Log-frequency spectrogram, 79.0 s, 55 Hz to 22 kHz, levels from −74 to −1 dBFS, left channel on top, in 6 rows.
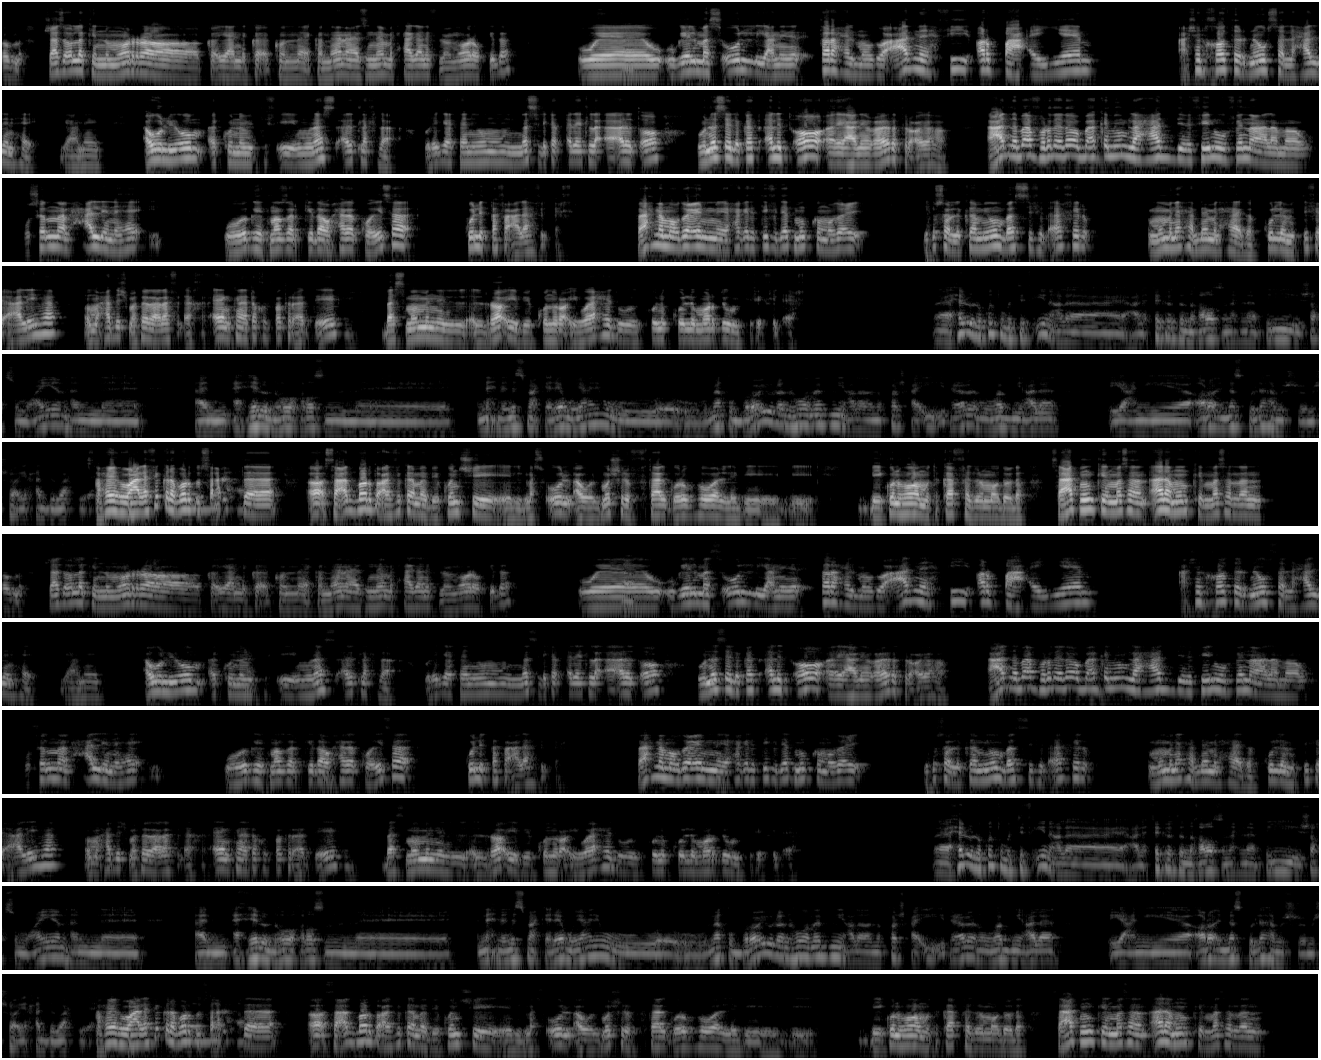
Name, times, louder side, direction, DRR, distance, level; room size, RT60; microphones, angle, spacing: voice 1, 0.0-5.1 5.8-10.9 11.8-13.5 13.8-14.1 14.6-17.1 17.4-22.6 23.0-26.3 26.6-27.7 28.6-30.5 31.0-31.7 32.7-35.0 35.6-37.2 37.8-40.1 40.3-42.9 43.3-47.4 66.8-68.6 68.9-74.0 74.5-76.1 76.4-78.4, left 8 dB, 75° left, 0.3 m, -30 dB
voice 2, 48.8-54.3 54.6-57.2 57.4-63.3 63.7-66.8 67.7-68.3, right 1 dB, 15° right, 0.7 m, -45 dB
4.7 x 2.1 x 3.2 m
head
